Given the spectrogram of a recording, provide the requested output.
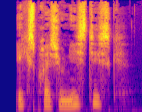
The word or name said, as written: ekspressionistisk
